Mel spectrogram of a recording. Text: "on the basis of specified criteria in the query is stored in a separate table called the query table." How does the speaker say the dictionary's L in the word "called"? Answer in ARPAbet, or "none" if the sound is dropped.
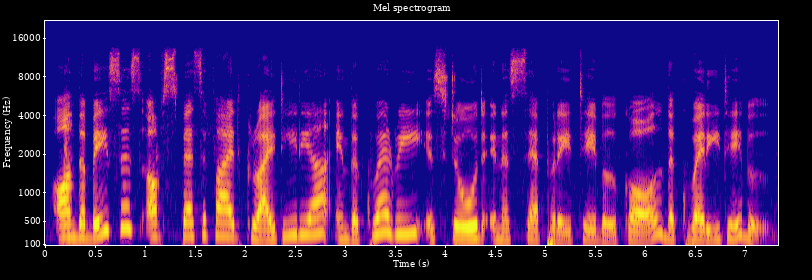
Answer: L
